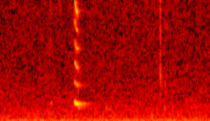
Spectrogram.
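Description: A brief high squeak of a marker dragging on a glass lightboard while writing, about three-quarters of a second in, then a faint tick. Otherwise quiet room tone.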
